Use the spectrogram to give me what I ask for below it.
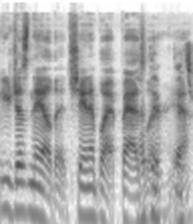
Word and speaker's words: Baszler: night you think you just nailed it Shayna Baszler that's right sir okay well we know her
